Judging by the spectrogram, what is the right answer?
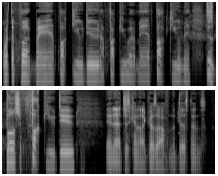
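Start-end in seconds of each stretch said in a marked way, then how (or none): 0.0-5.8 high, all-out, acted screaming fit. Retelling what she shouted after Goku left: retelling her screaming. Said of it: "And she's screaming".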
